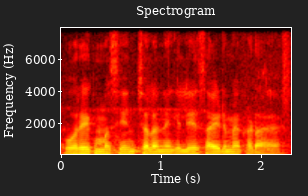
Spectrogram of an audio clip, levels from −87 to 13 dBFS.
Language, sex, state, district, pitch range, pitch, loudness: Hindi, male, Uttar Pradesh, Saharanpur, 110-120 Hz, 115 Hz, -17 LUFS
